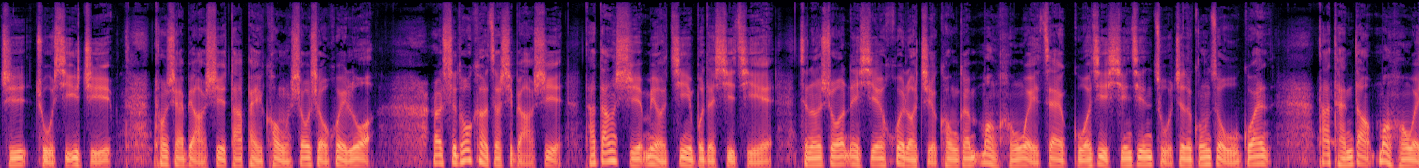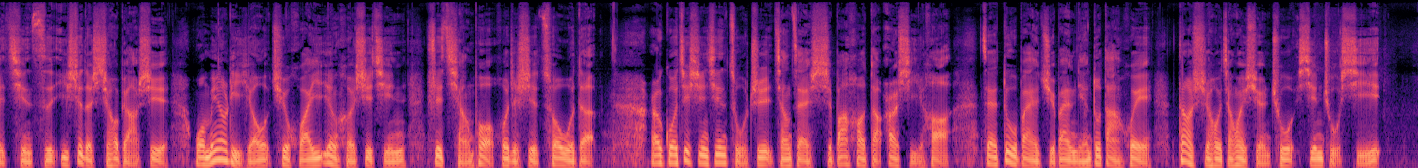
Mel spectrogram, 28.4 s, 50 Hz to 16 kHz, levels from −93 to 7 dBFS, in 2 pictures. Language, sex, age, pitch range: German, male, 50-69, 90-125 Hz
